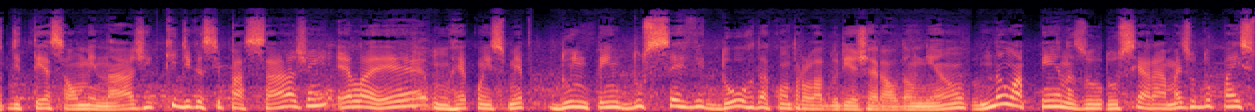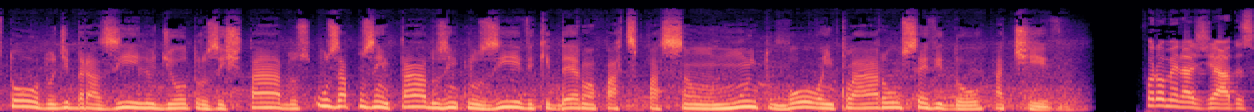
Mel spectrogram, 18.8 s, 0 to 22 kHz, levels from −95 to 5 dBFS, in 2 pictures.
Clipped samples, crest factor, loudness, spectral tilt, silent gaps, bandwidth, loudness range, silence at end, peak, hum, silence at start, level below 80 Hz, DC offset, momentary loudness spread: under 0.1%; 10 dB; -11 LUFS; -6 dB/octave; 17.63-17.78 s, 17.85-17.93 s; 12 kHz; 1 LU; 0 s; 0 dBFS; none; 0 s; -48 dBFS; 0.2%; 5 LU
